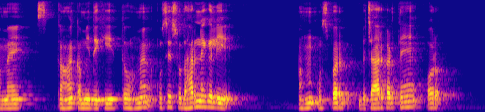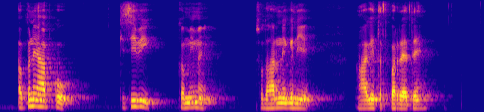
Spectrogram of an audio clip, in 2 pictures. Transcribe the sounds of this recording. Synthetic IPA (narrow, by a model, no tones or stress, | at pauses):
ɦɐmẽkɐɦãkɐmid̪eːkʰit̪oɦɐmẽʊsesʊd̪ʱaːɾnekelie | ɦəmʊ̰spəɾʋɪt͡ʃaːɾkɐɾt̪eɦɛ̃ɔːɾ | ɐpneaːpko | kɪsibʱikɐmimẽ | sʊd̪ʱaːɾnek̬elie | aːɡet̪ət̪pəɾːɛɦt̪eɦɛ̃ː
